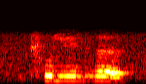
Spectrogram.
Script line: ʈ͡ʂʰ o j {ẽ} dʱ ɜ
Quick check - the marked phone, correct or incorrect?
correct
